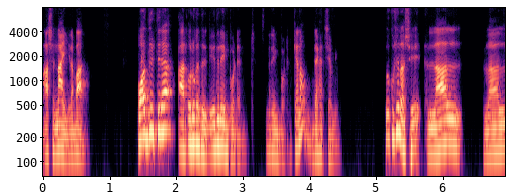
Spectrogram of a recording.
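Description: Young guy teaching fast, voice jumping all over, keeps asking the class questions. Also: fairly high pitch, no room sound, clean studio sound. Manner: repeats points and quizzes students by asking questions. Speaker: admission-prep teacher. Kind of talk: live online class lesson.

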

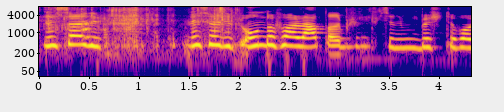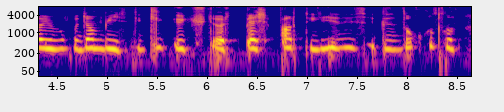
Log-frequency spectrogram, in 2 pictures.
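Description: A woman vlogging a reaction challenge, talking to viewers in an excitable way, with frequent exclamations and counting aloud. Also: very high-pitched, normal speed, a little hiss or hum. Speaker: video creator.

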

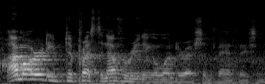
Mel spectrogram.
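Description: With huge pitch swings around a medium register and a rapid-fire pace, the host mocks the fan fiction being read aloud. This fanfic reader and voice actor plays it theatrical, sarcastic, and giggly. Faint background noise and a roomy echo come through on the recording.

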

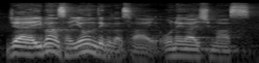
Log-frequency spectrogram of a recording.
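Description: A man leads a language class and moves between Spanish and Japanese. He speaks patiently, repeating each phrase so the students can copy it, at an ordinary pitch for a man. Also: sing-song, a little fast, noisy background. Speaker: Japanese teacher.

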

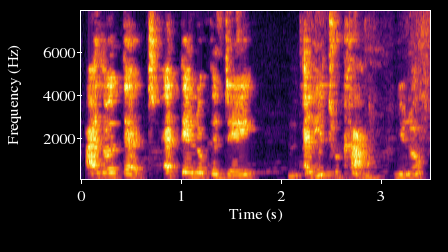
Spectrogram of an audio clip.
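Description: A woman's voice: medium pitch, moderate pace, low-quality recording. Wheezy South African woman radio host. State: wheezy from asthma. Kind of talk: chatty live community radio hosting. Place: small radio studio. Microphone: studio microphone on a desk stand.

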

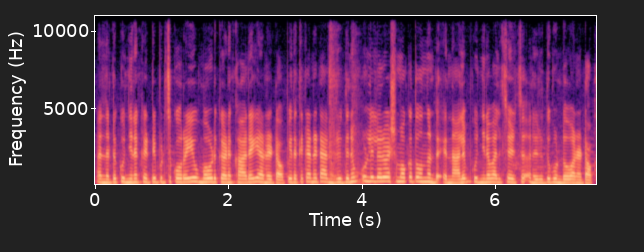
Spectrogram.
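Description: Fast-talking woman recapping a serial. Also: on the high side, steady tone, slight background noise. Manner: rapid storytelling, tags lines with a chatty 'you know'. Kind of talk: retelling a television serial episode.

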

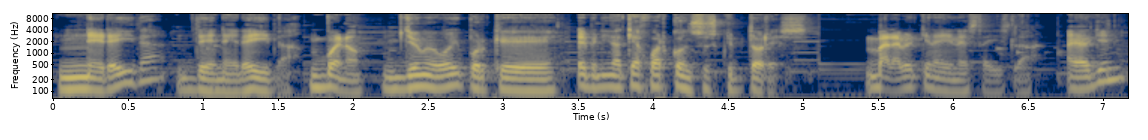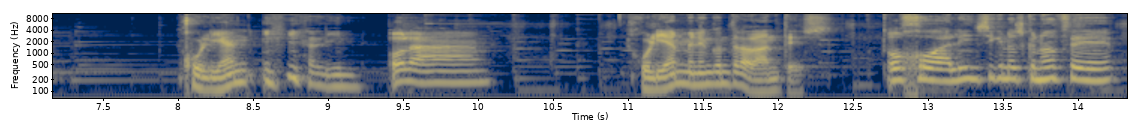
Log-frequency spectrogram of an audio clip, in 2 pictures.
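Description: Excitable young Spanish gamer man. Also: mid-range voice, moderate pace, faint music behind. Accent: Spain Spanish. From Valencian Community, Spain. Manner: excitable, laughs often, chatty. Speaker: gaming YouTuber. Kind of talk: casual let's-play commentary.

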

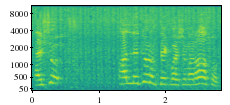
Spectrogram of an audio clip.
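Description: A man in his twenties hosting a gaming video, excitedly bantering and commentating in role as he plays. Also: extremely high pitch, a little fast, a little hiss or hum.

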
